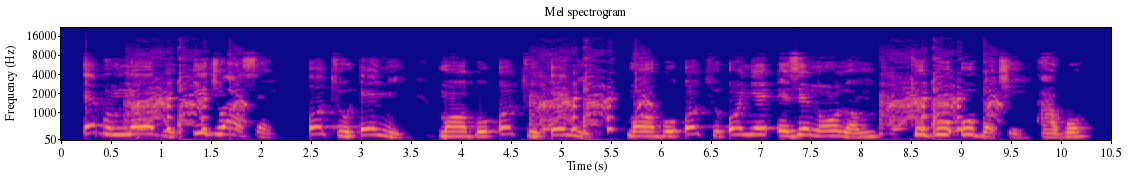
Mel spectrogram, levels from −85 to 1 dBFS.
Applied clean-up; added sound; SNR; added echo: classical method Wiener filter.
